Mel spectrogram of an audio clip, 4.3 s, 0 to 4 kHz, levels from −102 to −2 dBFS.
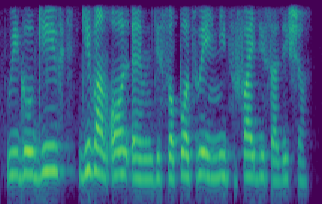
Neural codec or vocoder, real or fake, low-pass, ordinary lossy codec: none; real; 3.6 kHz; AAC, 32 kbps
